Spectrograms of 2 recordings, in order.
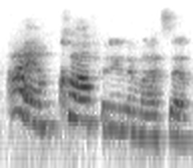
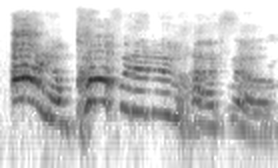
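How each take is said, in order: First: It is said quietly and timidly. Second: It is said loudly and strongly.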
